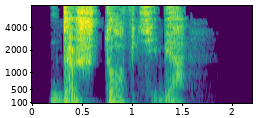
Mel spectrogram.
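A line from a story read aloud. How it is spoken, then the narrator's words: Involuntary hiss. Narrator (Russian): невольно прошипел тот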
